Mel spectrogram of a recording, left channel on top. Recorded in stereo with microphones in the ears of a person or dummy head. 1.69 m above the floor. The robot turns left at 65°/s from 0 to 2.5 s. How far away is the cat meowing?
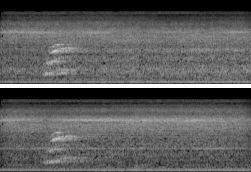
About 1.4 m.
